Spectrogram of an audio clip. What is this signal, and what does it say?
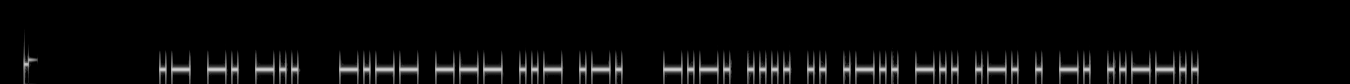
Morse code, heard as a keyed tone, about 20 wpm, 700 Hz. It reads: AND YOUR CHILDREN?
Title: Sentences from Top 300 Words 20wpm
